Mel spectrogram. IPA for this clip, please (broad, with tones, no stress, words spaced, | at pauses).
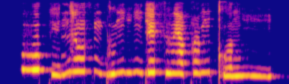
vo˦ke̤˨nzõ˦θ mbɯ˨˦ŋi̤˦ŋɡɛ˦θ vẽ˦qi̤˦m kʷʼɤ˨ŋi̤˦˨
